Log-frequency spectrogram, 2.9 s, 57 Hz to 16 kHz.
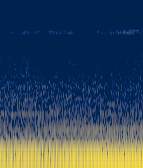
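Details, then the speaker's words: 1979 Porsche 924 engine running: a steady, even low rumble, smooth and quiet, with no howl or whine; the fuel pump still makes some noise but does not howl; normal running. "yeah that sounds all right now H nice and nice and quiet the U fuel pump yeah still makes noise but not a bad noise not it's not howling"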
